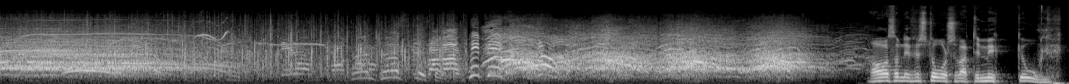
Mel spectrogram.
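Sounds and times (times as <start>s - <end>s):
live audience whoops and shouts: 0.0s - 6.0s
live audience applauding: 0.0s - 8.6s
speech: 4.6s - 5.9s, 8.7s - 10.6s.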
